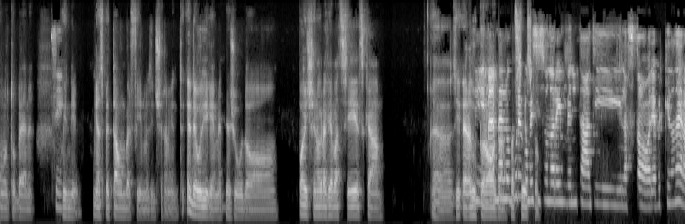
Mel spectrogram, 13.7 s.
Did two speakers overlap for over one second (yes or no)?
yes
